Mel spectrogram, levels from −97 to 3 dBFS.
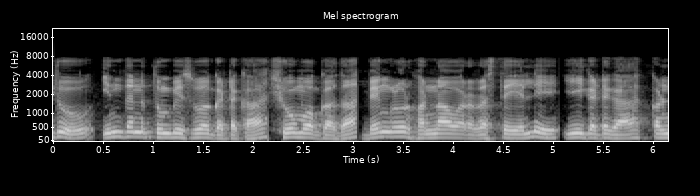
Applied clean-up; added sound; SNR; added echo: none; none; none; none.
